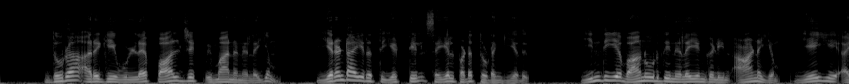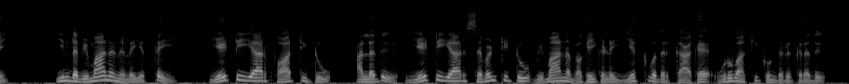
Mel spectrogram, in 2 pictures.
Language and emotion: Tamil, neutral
